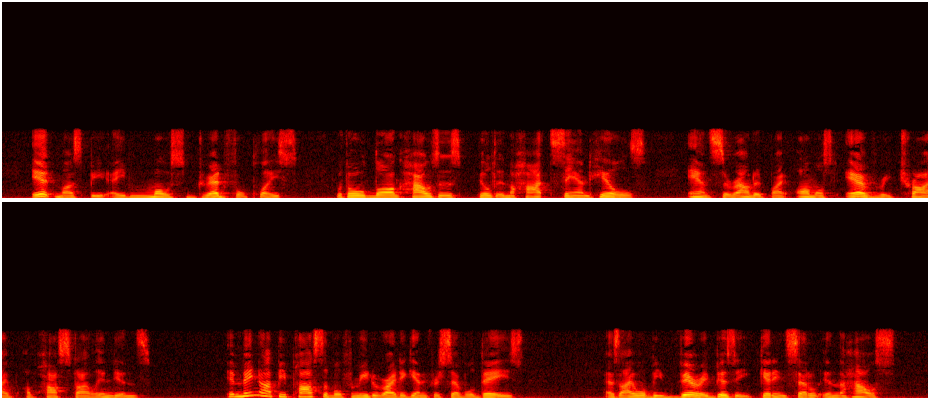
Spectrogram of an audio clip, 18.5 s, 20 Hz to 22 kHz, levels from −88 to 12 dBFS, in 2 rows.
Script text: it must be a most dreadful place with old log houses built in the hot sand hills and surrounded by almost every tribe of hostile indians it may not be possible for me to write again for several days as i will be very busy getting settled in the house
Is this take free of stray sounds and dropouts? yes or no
yes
